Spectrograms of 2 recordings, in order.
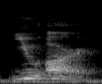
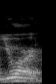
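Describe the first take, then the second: First: The two words are said separately. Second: The two words are joined into one syllable. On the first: "I don't take time to separate my words. I don't go" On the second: "I go"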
